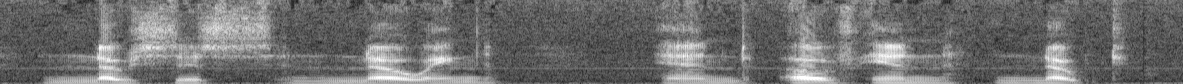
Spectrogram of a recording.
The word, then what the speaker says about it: gnosis: And that's why the G is silent always in gnosis, knowing, and of in note.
